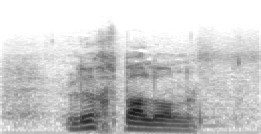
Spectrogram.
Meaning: hot-air balloon (inflatable object to transport people through the air)
- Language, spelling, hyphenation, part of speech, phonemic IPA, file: Dutch, luchtballon, lucht‧bal‧lon, noun, /ˈlʏxt.bɑˌlɔn/, Nl-luchtballon.ogg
